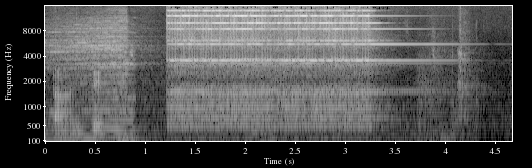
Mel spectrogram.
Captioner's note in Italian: squilla il telefono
